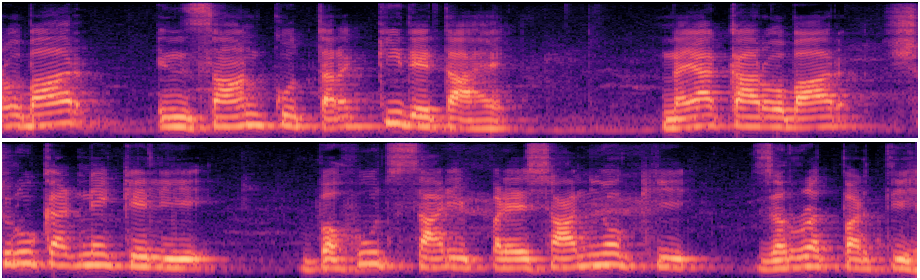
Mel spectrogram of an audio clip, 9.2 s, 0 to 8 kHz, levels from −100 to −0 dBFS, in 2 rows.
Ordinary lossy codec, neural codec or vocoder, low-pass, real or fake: none; none; none; real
